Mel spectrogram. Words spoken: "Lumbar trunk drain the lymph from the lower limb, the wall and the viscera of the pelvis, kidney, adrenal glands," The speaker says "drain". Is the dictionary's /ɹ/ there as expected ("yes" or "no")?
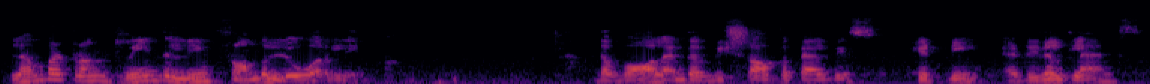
yes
